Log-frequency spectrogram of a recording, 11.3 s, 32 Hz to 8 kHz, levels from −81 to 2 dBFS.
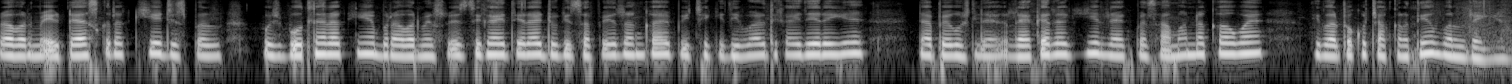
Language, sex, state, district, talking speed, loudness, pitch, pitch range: Hindi, female, Uttar Pradesh, Etah, 265 wpm, -18 LUFS, 215 Hz, 205-230 Hz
